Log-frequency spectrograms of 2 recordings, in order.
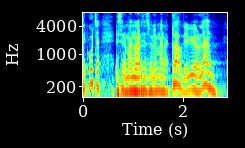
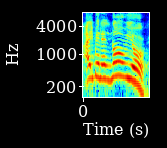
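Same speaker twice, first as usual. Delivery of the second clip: higher, louder announcing cry; retold shout; 8 semitones higher, 6 dB louder than usual. Wedding guests announce the groom's arrival, loud joyful cry. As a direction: call it out like a herald. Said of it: "Después se gritaba".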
